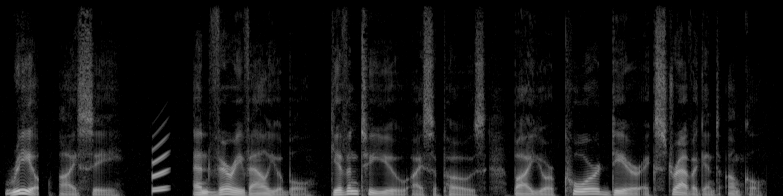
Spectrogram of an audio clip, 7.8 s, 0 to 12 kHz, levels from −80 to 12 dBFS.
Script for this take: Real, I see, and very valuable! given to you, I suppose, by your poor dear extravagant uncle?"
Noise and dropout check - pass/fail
fail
